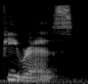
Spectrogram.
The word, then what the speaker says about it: Perez: And so looks like Perez, pronounced Perez. – Yes, Perez.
